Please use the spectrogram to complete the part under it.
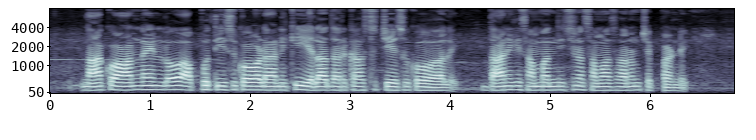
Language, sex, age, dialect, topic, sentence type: Telugu, male, 18-24, Telangana, banking, question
